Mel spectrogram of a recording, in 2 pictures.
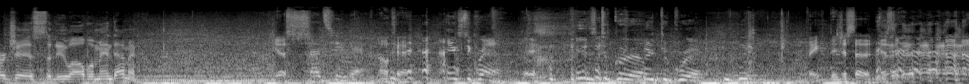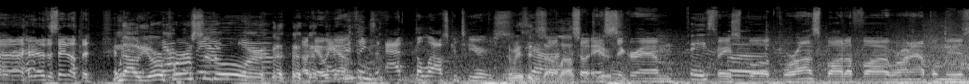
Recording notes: Live at Mom’s Basement Fest. Rare live interview.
